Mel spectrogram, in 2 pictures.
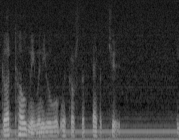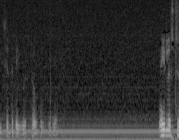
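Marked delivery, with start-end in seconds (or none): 0.0-4.7 very soft, low retold answer; hushed revelation. Pastor explains God spoke to him, hushed revelation. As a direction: confide it quietly, voice dropped.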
